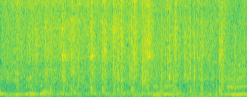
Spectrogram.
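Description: A man's voice over a PA system, chanting in drawn-out, wavering tones, as he does in the repeated "hello, hello" calls either side. A crowd claps along in quick, uneven claps.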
